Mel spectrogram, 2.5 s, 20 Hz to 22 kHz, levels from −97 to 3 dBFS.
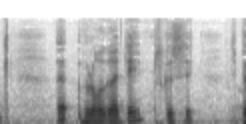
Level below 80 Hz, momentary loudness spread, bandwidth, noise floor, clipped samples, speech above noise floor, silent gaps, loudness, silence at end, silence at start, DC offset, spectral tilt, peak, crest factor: -54 dBFS; 16 LU; 11.5 kHz; -46 dBFS; under 0.1%; 23 dB; none; -24 LUFS; 0 s; 0 s; under 0.1%; -6.5 dB/octave; -8 dBFS; 18 dB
